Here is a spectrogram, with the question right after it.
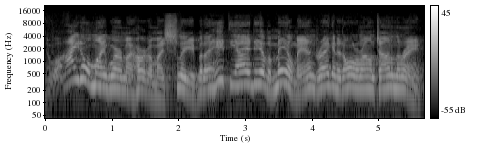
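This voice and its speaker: A man's voice: high voice, big pitch swings, a little fast. A man playing a bumbling, boastful husband in old-time radio comedy style, hemming, hawing and stammering as he talks. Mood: reluctant. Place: community clubhouse stage performance.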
